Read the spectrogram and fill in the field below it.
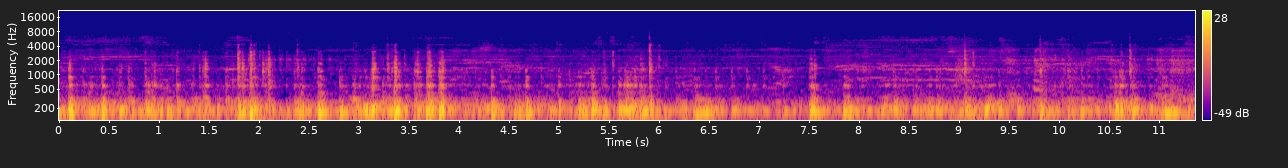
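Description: A foosball ball knocks against the players and the table walls.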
